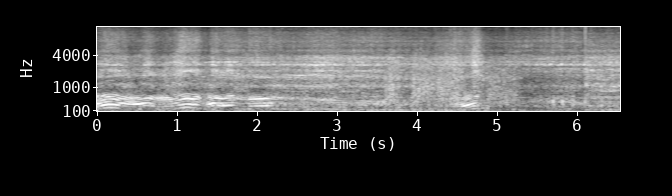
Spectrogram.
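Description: KTM two-stroke dirt bike engine under way on a trail, its revs rising and falling quickly with the throttle for the first two seconds. It then runs more evenly, with one short rise in revs near the end.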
